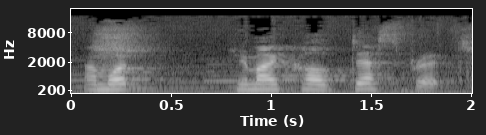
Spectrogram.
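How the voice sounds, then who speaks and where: A woman acts out a tough, brassy dame in trouble from a noir radio comedy. Her voice sits fairly high and her delivery is melodramatic and hard-boiled. Faint music plays behind her. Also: steady tone, a little fast, darkish tone, dull audio, close to an everyday voice. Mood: urgent, tough. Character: brassy, desperate dame client, strong ex-Olympic discus thrower. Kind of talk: live comedic detective radio play acting.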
